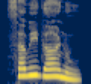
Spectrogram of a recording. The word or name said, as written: ಸಾವುಗಾಣ್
